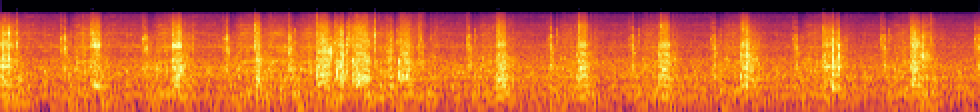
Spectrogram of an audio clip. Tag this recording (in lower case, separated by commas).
printer, printer printing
